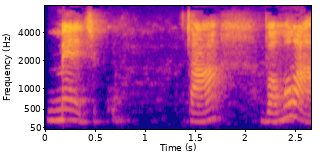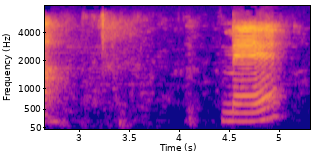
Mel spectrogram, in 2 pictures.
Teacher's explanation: Então, a terceira sílaba é a tônica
